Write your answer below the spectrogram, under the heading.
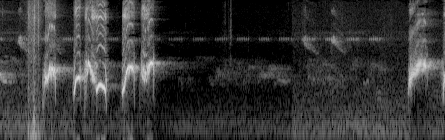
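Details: Red-whiskered bulbul in a morning song recording used to train bulbuls and spur them to sing; a quick run of four looping whistles, a second of near silence with faint distant chirps, then another note begins.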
